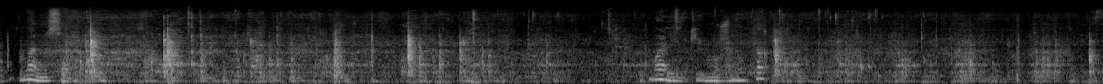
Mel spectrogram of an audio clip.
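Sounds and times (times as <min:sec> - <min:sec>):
meat grinder grinding: 0:00.2 - 0:11.0.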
